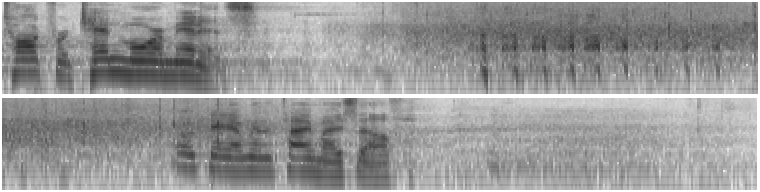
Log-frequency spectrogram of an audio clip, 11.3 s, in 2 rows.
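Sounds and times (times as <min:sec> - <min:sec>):
speech: 0:00.0 - 0:02.0, 0:03.6 - 0:04.6, 0:07.0 - 0:08.8
audience clapping hands: 0:02.6 - 0:08.7
laughter: 0:02.8 - 0:07.7, 0:08.7 - 0:10.8.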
